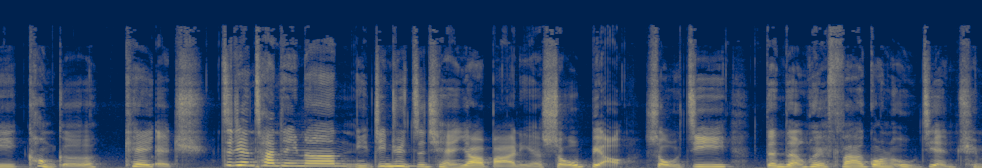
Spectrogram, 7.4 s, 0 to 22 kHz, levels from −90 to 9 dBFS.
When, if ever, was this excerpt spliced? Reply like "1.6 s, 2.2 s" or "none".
1.1 s, 1.6 s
